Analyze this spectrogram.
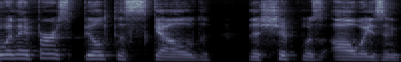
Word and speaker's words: Skeld: Is that how you say it, or Skied? Do you know which it is? It's not Skeld. Isn't it an L? Is it Skeld? It might be Skeld. It's Skeld. You're correct.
